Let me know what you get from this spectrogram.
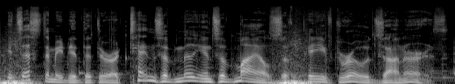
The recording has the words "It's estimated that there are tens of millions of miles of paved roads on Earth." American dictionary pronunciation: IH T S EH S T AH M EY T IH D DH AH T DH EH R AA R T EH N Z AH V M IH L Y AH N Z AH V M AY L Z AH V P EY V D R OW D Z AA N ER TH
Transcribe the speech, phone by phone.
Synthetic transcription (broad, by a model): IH T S EH S T AH M EY T IH D DH AH T DH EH R AA R T EH N Z AH V M IH L Y AH N Z AH V M AY L Z AH V P EY V D R OW D Z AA N ER TH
